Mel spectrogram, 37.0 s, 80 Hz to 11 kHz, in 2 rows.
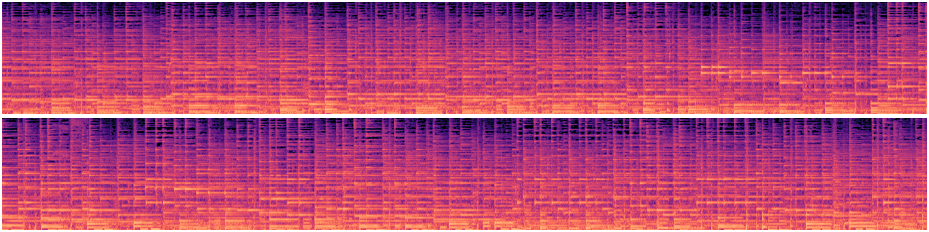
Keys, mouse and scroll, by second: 1.7-4.0 drag, 4.5-7.3 drag, 7.6-9.4 drag, 16.2-19.5 middle drag, 19.5-21.3 drag, 22.5-24.3 drag, 24.4-26.2 drag, 28.7-30.3 middle drag, 30.3-32.2 drag, 32.2-33.3 middle drag, 33.3-35.4 drag.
